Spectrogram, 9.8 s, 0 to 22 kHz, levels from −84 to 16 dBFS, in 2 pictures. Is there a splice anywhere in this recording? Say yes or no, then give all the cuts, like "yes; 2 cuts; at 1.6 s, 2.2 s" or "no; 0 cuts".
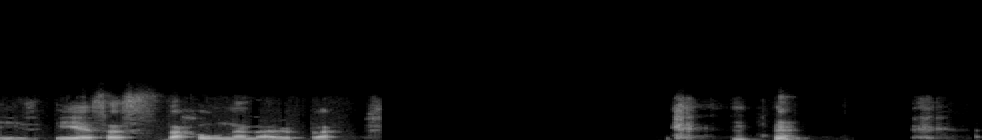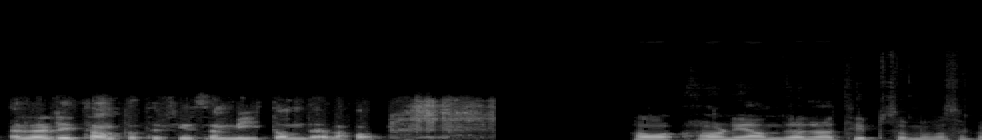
no; 0 cuts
